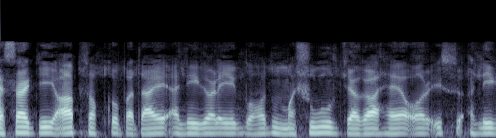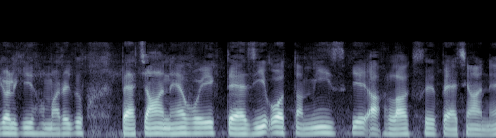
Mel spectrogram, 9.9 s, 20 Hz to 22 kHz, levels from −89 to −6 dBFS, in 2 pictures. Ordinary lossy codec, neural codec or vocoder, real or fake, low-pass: MP3, 48 kbps; codec, 16 kHz, 4 kbps, X-Codec, HuBERT features, trained on LibriSpeech; fake; 7.2 kHz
